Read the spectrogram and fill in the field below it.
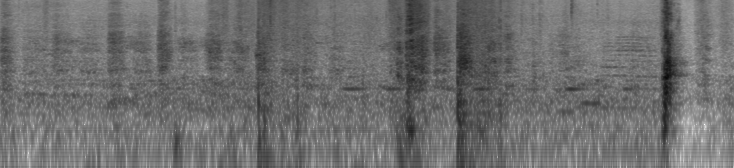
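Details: Dogs playing: steady breathy panting puffs through the recording, with scattered soft noises and one sudden sharp yelp-like bark near the end.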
